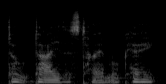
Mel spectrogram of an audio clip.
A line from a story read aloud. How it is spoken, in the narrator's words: saying softly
